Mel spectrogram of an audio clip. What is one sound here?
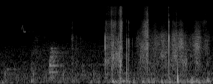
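Shoes scuff and bump loudly right beside the phone.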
